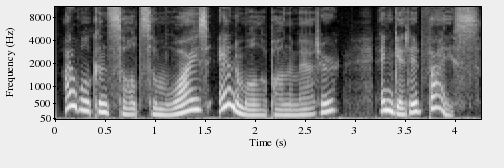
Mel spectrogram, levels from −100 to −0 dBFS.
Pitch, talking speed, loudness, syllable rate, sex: 230 Hz, 170 wpm, -16 LUFS, 5.3 syllables/s, female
